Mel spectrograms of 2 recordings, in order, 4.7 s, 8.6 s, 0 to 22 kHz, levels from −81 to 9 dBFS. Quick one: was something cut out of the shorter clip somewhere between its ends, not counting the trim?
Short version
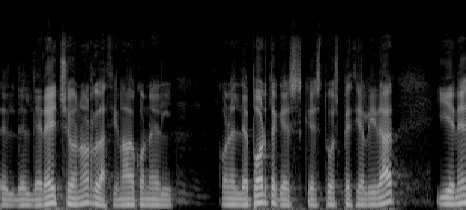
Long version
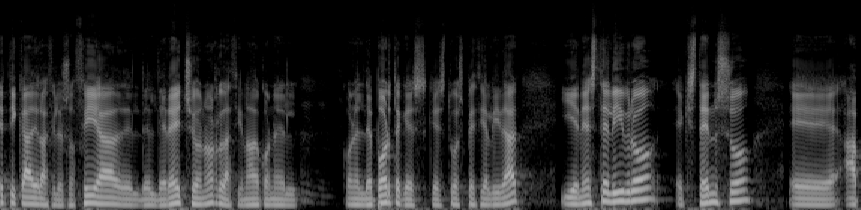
no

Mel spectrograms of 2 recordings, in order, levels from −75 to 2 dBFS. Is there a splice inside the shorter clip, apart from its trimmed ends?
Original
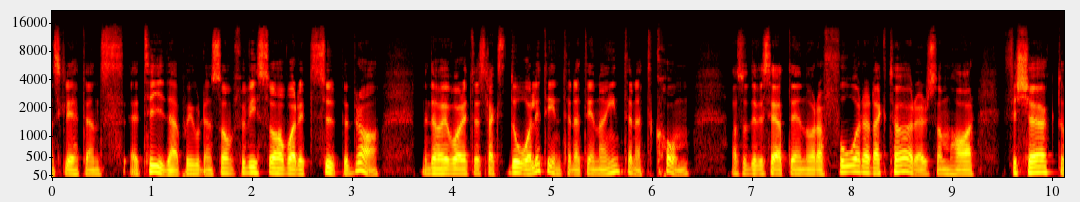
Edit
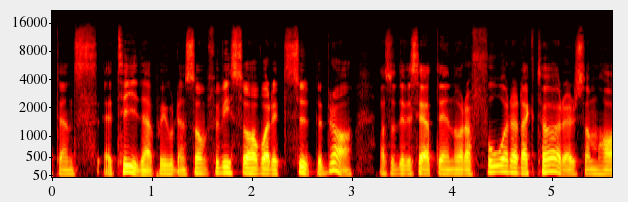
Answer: yes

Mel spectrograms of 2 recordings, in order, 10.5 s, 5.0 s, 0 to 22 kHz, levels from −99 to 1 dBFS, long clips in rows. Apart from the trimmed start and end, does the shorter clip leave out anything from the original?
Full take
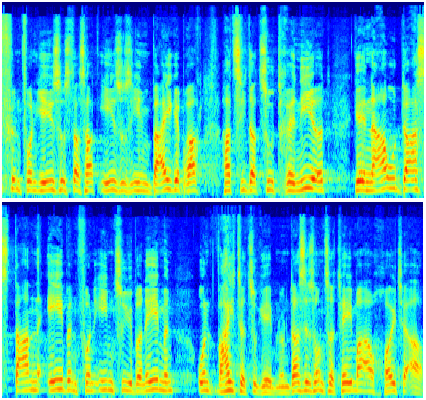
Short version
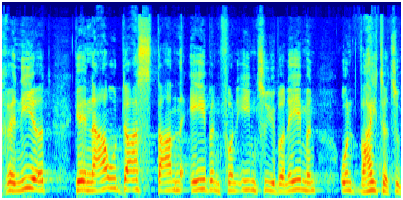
no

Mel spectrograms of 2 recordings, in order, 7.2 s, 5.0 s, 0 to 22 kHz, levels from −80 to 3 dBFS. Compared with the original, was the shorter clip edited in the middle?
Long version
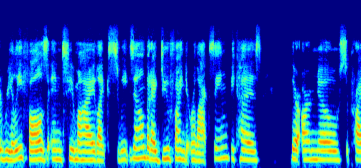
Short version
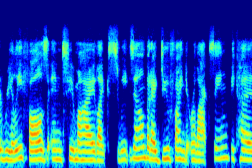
no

